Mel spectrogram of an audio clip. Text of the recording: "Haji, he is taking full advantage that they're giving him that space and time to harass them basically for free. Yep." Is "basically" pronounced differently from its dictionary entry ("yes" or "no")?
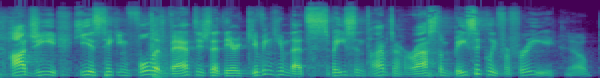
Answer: no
